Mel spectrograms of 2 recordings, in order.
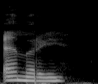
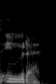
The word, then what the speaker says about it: Imre: Well, normally it's pronounced Imre. Imre. Yeah. I So thought it close was enough. for like the Oh, no, longest. people are like, Yeah. Imre.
